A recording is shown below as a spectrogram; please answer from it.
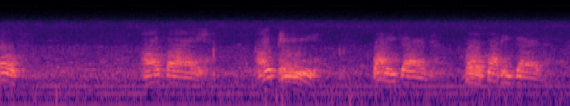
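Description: A man's voice played back from an audio tape, speaking four short phrases one at a time with pauses of about a second between them, over a faint steady low hum.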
